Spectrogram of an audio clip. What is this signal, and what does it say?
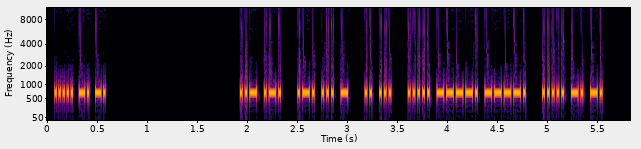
Morse code, heard as a keyed tone, about 66 wpm, 700 Hz. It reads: 5NN UR RST IS 599 5NN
